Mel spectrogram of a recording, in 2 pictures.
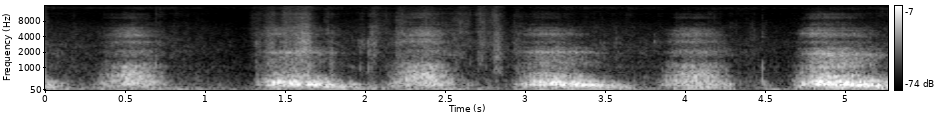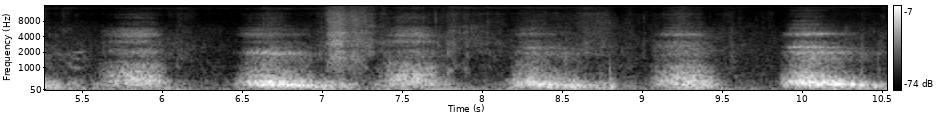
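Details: Adult with cancer affecting the lungs, catching their breath after a garden walk: rapid, heavy, noisy breathing at roughly 35 breaths a minute with a faint whistling edge on some breaths, laboured breathing with wheeze.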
